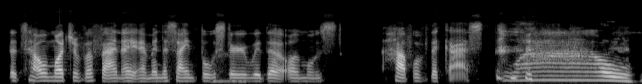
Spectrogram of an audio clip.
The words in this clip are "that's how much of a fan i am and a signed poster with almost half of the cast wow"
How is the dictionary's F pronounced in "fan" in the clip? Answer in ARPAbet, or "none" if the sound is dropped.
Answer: F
